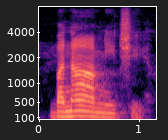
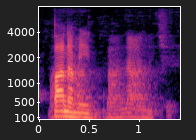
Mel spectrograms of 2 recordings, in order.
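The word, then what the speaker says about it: Banámichi: And by the way, I've been saying it wrong, everyone. Banamichi. Banamichi. Banamichi.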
